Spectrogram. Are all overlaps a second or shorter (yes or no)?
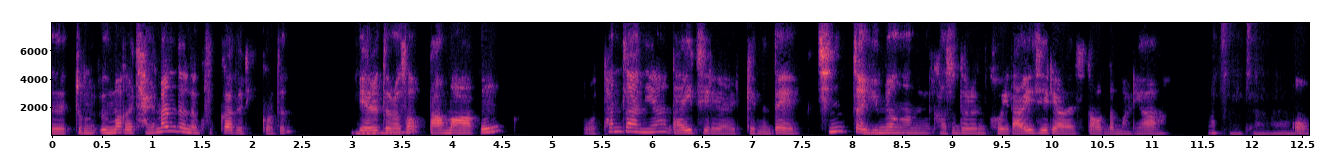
yes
